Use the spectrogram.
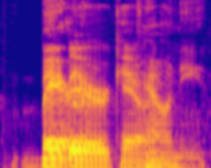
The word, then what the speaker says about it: Bexar: and so then now the county is called bear not bexar county for you outsiders it's bear county um yeah kind of like that you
